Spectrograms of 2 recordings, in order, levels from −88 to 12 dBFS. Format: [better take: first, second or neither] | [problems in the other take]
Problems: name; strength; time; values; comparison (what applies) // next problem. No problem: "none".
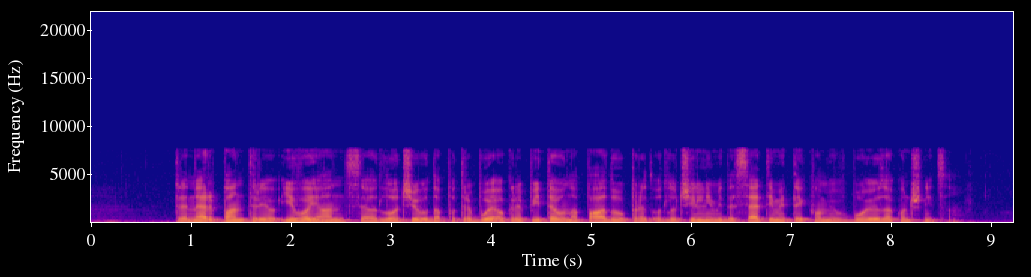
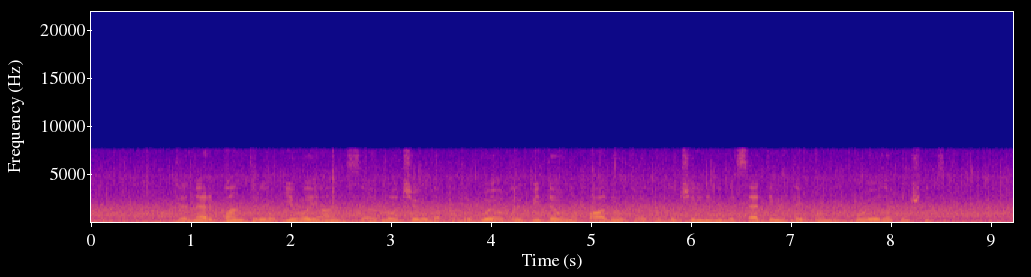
first | background sound (Rain); 3 dB below the speech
